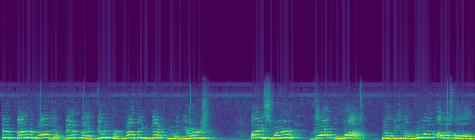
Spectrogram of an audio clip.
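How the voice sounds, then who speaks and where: A female-sounding cartoonish character voice speaks in an extremely high pitch at a fairly slow pace. A slight echo is audible. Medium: puppet. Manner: sarcastic, complaining.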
